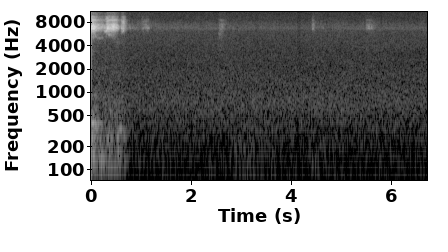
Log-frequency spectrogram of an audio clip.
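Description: Chalk taps and scrapes faintly on a blackboard.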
